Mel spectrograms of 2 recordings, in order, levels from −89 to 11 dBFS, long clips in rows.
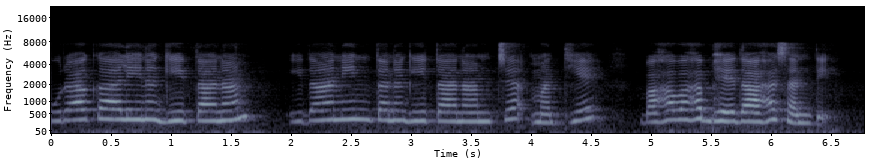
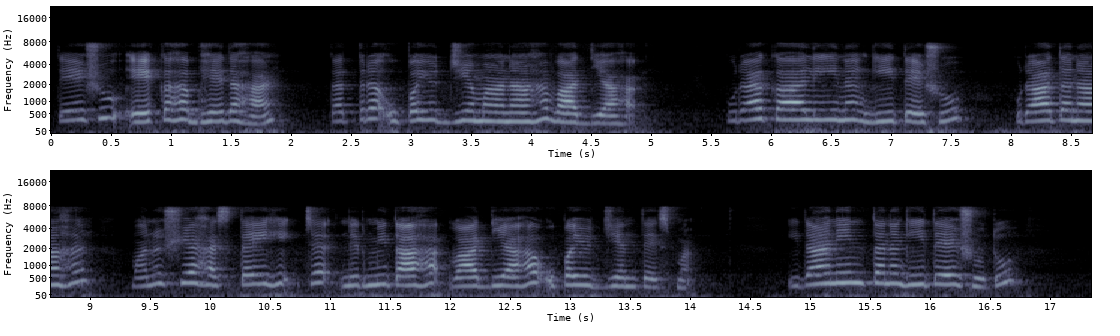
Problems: none marked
